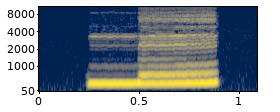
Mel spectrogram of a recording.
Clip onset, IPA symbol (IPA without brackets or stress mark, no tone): nː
